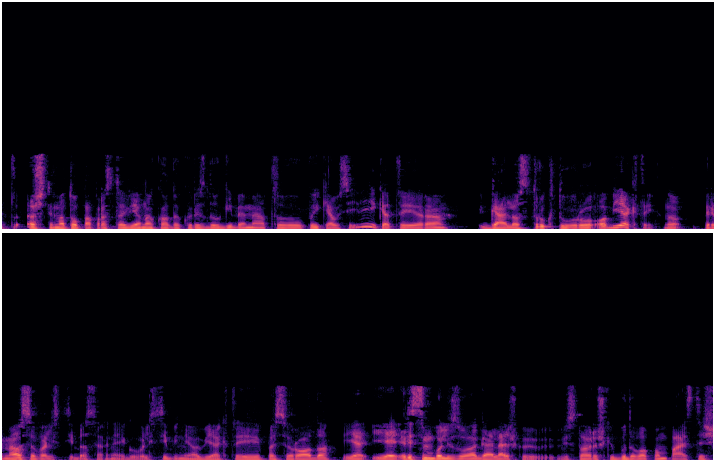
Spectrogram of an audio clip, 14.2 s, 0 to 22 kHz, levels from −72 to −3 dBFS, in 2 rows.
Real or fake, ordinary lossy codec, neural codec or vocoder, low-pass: real; MP3, 32 kbps; none; 7.2 kHz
